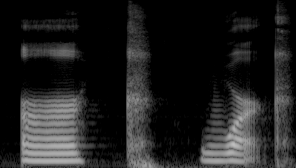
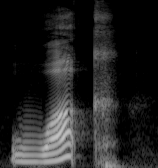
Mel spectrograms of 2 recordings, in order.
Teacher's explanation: it just blends with the r er work so no wuck no jaw drop we don't need much jaw drop for this sound tip of the tongue pulls back and up a little bit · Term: r vowel consonant combination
